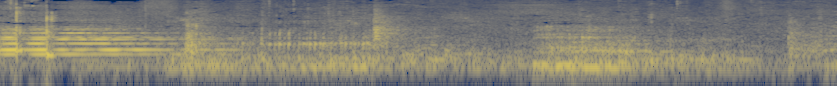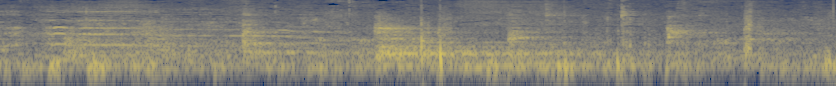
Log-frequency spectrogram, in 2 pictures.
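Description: Farm animal calls: a loud drawn-out pitched call in the first second, followed by several fainter calls.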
